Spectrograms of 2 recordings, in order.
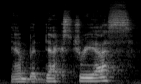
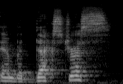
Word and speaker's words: ambidextrous: a syllable in there ambidextrius instead of ambidextrous that three just makes you all need like a tranquilizer and a therapy when when you hear three syllables over a tranquilizer and a therapist when you hear three syllables over two i always get a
